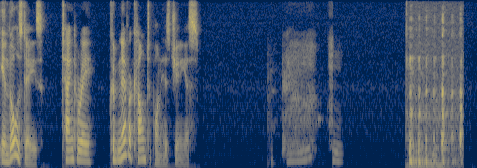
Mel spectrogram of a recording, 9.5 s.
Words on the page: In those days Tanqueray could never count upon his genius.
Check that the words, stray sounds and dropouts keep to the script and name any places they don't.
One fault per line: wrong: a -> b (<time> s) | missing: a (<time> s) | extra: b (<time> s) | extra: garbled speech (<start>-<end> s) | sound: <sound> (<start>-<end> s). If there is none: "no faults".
sound: sigh (5.3-6.9 s)
sound: laugh (8.1-9.3 s)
